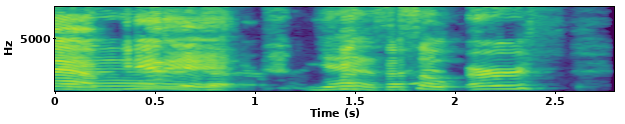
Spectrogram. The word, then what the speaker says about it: Irth: So Earth, and Earth is spelled IRTH. It like birth, but without the B.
